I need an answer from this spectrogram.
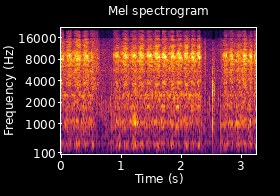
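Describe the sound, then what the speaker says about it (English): A 2B pencil scratches steadily across paper, a soft continuous rubbing rasp with slight rhythmic strokes, close and quiet, with no voices. "I'm shutting up so you can hear the sound of the pencil."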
